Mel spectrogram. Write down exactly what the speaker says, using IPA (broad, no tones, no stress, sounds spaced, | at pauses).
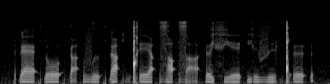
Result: ɗ æː ʔ ɗ oː ʔ ɠ ɑ̰ ʔ v ɯ ʔ ɗ ɑ ʔ ǃʼ eː ʔ zˤ æ ʔ zˤ æ̰ ʔ ø fʲ eː ʔ j i v y ǃʼ ø ʔ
